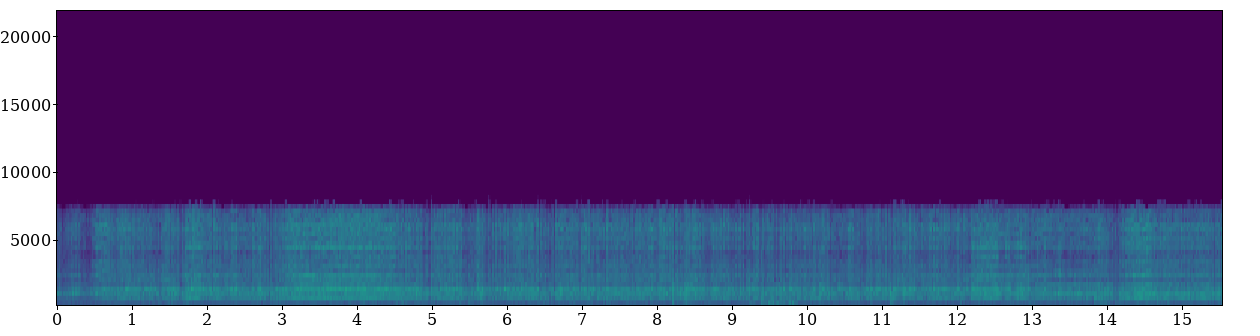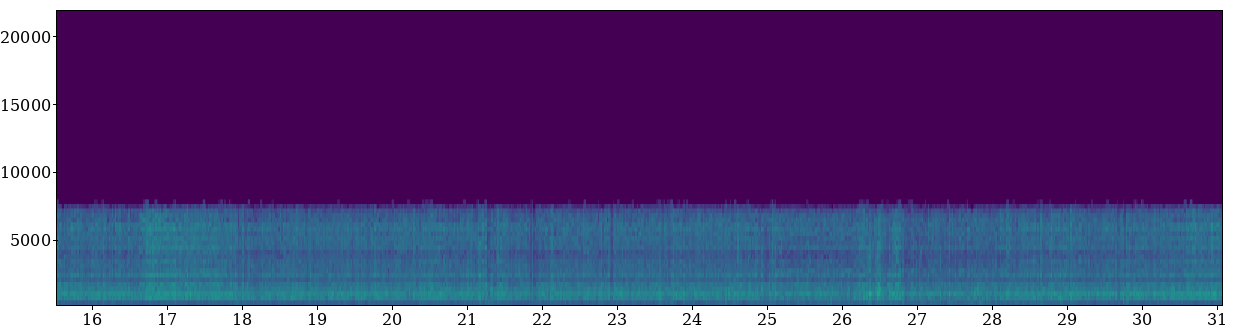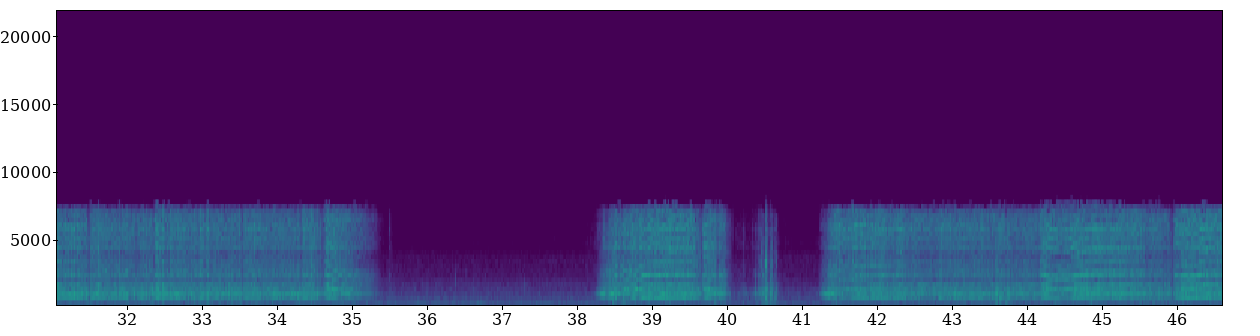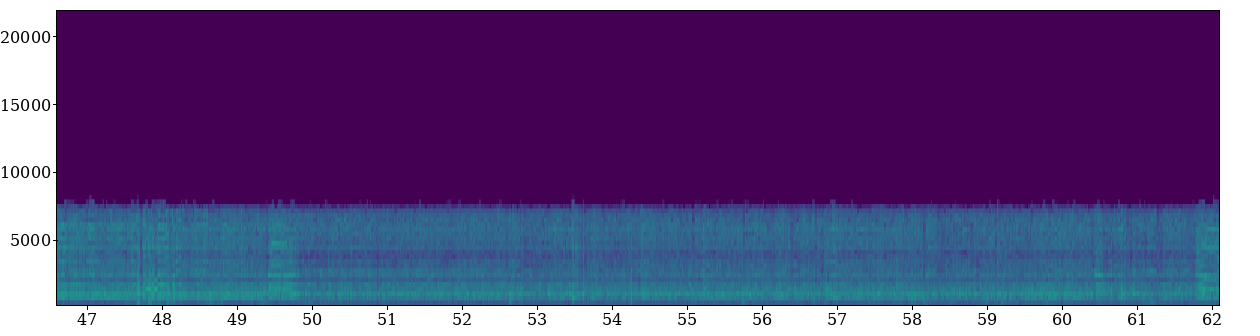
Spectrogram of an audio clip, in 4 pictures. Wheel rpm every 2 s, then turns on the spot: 190, 200, 200, 200, 200, 200, 220, 230, 230, 230, 240, 230, 230, 230, 230, 230, 220, 30, 10, 130, 120, 230, 230, 240, 230, 230, 230, 230, 230, 230, 230.
38-40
